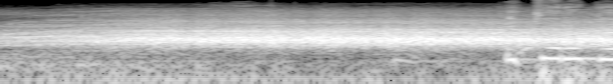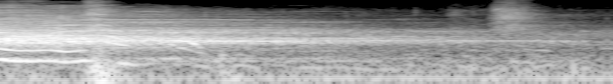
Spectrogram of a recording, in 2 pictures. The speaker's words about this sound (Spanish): Y yo hoy quiero pedir, no un minuto, el tiempo que queramos para no estar en silencio. Vamos a gritar, porque ya hemos estado mucho tiempo en silencio.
